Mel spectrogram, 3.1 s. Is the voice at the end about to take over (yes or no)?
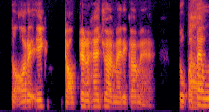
no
